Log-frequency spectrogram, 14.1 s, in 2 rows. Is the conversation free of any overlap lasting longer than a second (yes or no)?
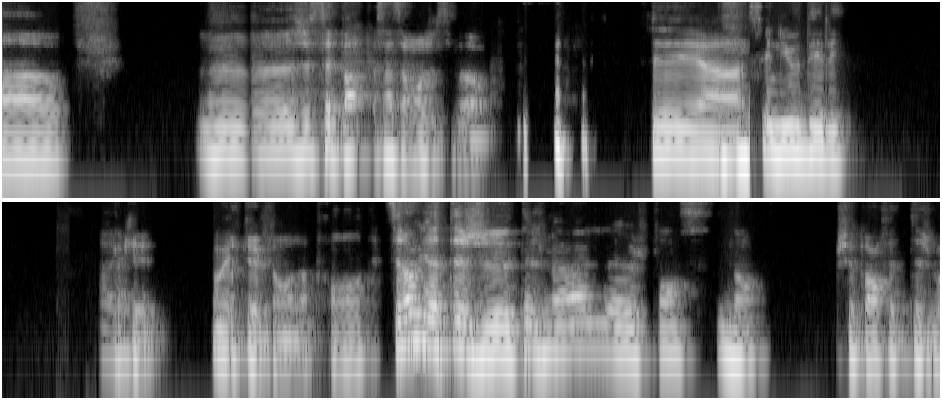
yes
